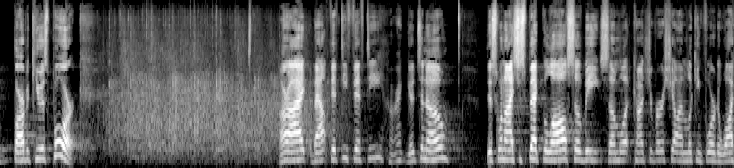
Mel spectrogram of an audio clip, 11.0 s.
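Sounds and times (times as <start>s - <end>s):
speech: 0.2s - 1.4s, 4.2s - 11.0s
audience applause: 1.5s - 5.1s.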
